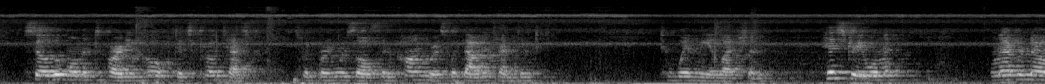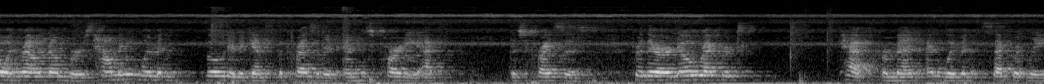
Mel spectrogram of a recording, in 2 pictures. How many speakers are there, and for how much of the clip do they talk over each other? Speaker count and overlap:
1, no overlap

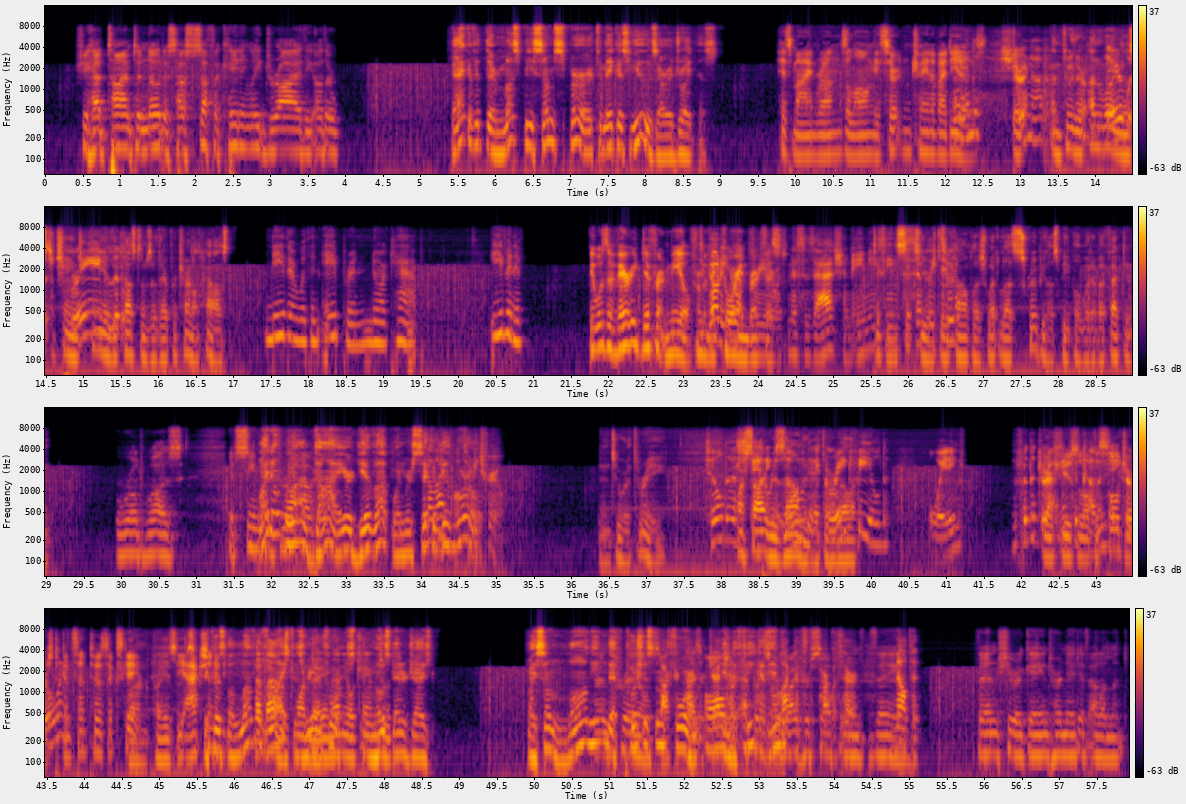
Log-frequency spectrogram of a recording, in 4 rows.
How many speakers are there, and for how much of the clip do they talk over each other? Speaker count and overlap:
8, about 33%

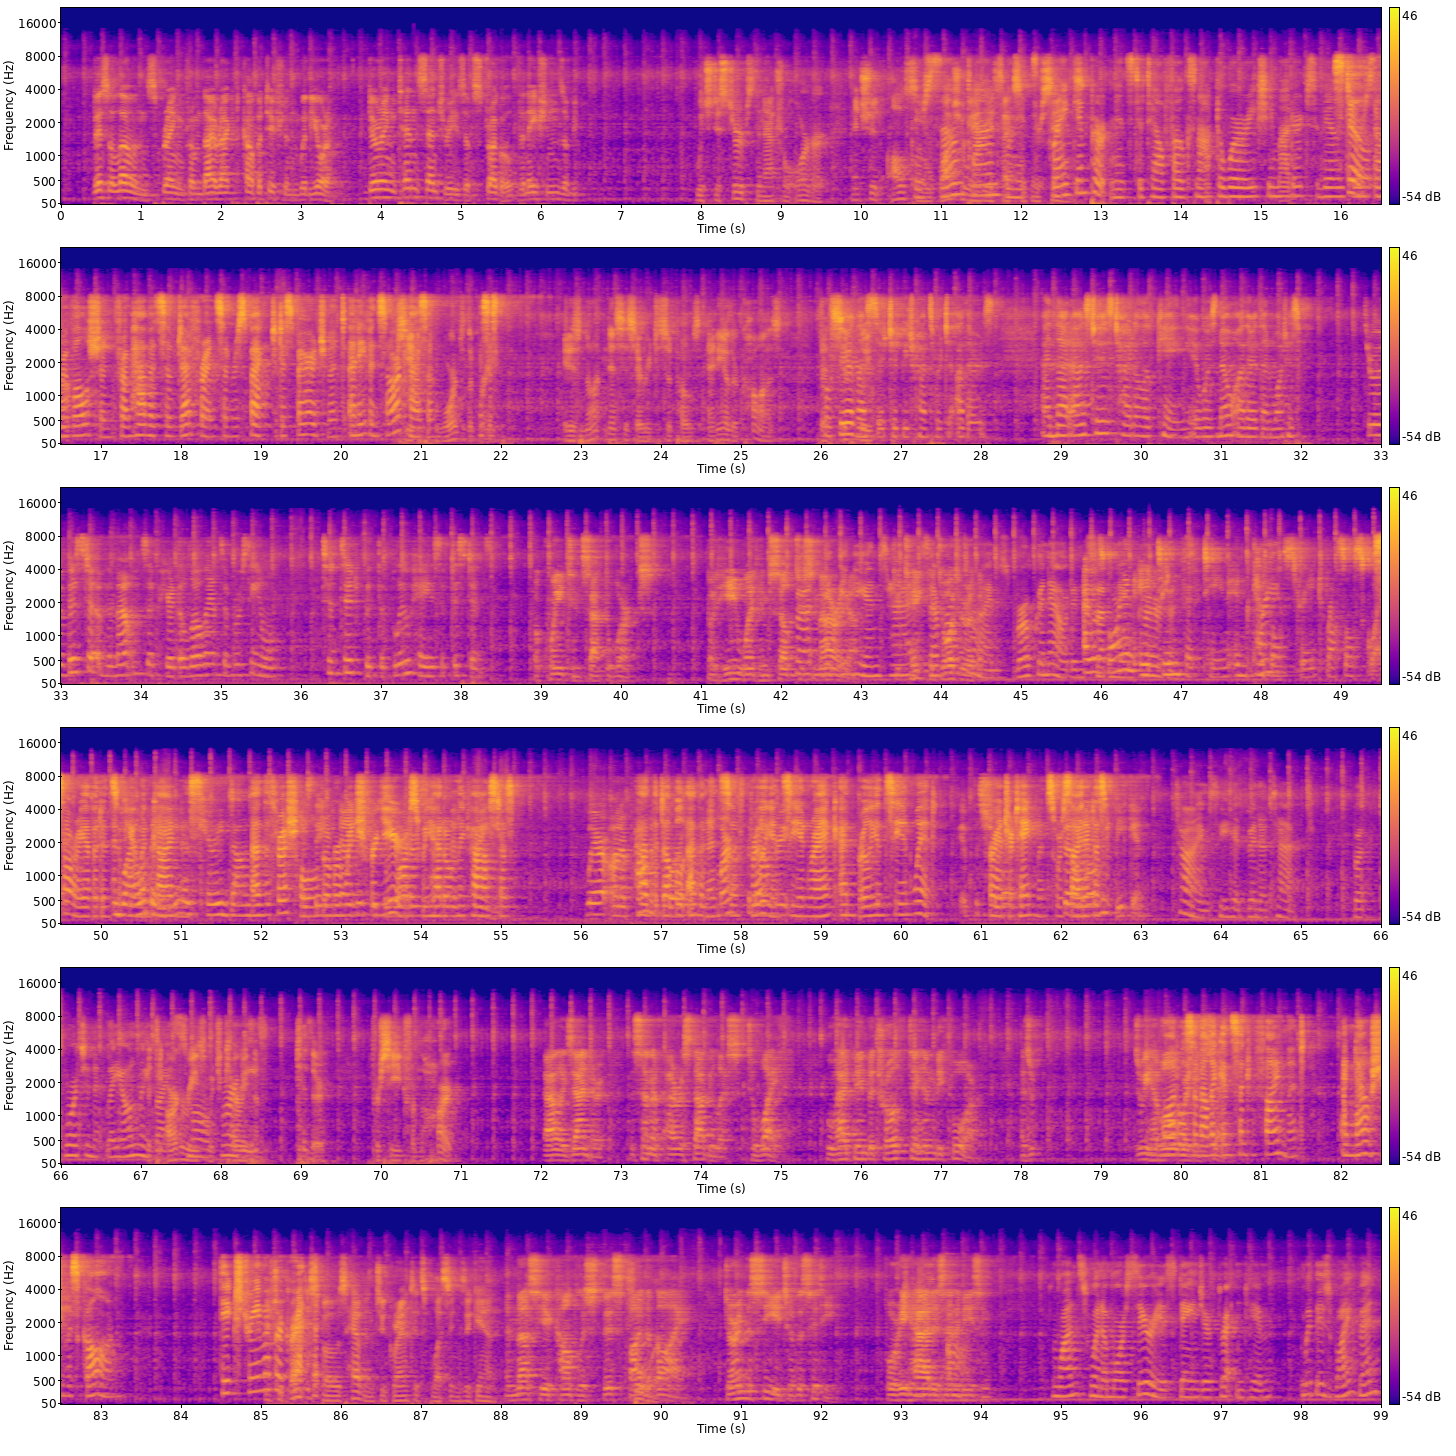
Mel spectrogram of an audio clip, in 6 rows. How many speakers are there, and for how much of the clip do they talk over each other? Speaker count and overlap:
10, about 26%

